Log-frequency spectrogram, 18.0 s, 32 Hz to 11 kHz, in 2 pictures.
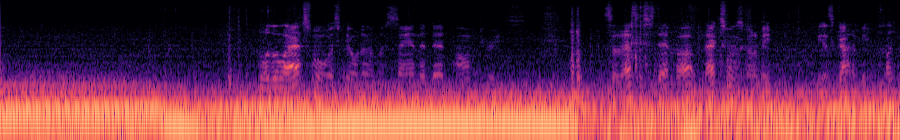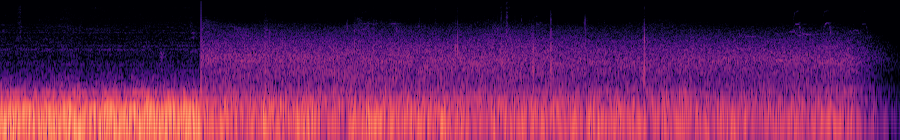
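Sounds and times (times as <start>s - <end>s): vehicle engine idling: 0.0s - 17.0s
bird chirps: 16.4s - 17.9s.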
